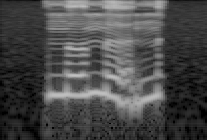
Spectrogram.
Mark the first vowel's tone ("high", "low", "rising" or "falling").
rising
